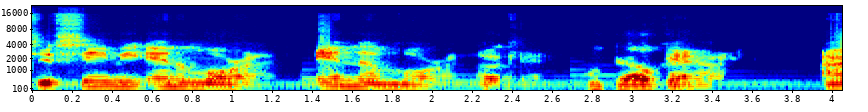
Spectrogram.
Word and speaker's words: Inamura: something I don't know I don't know how pronounce that man name oh no it's yimi inamura inamura okay okay okay I remember uh Vic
